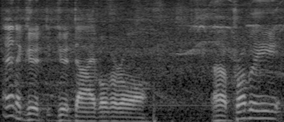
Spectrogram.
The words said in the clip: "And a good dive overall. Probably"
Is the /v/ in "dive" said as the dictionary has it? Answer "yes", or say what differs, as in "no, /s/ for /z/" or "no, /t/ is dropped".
yes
